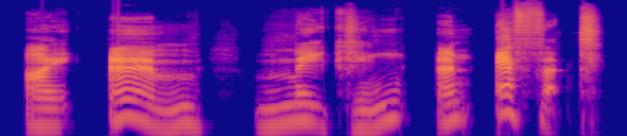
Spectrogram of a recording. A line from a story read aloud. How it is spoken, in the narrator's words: he said through clenched teeth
